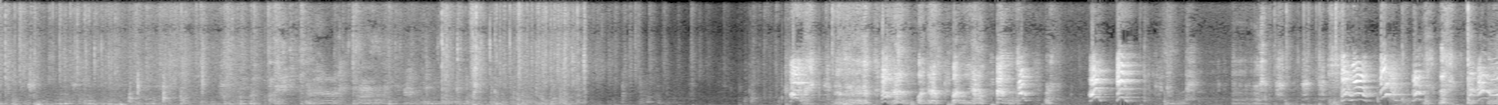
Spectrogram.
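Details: Two three-month-old Shiba Inu puppies, Ren and Rin, wrestling indoors; scuffling and thumping with short high yips and whimpers, a quiet pause midway, then bursts of rough play noise.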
